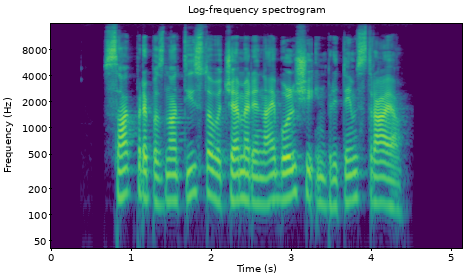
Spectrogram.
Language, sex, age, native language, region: Slovenian, female, 30-49, Slovenian, Drava region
